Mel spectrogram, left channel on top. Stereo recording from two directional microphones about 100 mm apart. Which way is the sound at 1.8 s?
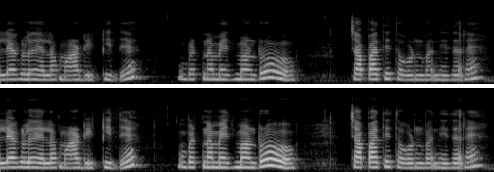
40° right (ahead or behind).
